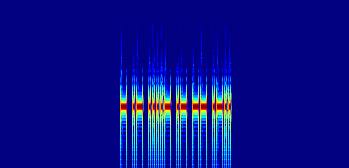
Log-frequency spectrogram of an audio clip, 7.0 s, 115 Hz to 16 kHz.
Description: Morse code, heard as a keyed tone, about 32 wpm, 700 Hz. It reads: TA4AML
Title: DXCC-100 Call Signs - 6 Characters - Repeated 3x - 30wpm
